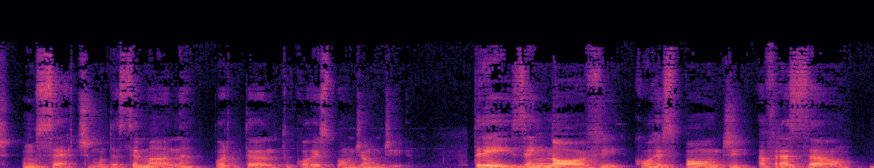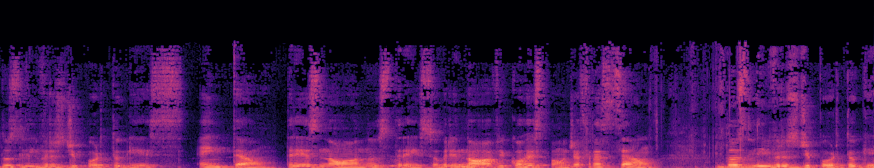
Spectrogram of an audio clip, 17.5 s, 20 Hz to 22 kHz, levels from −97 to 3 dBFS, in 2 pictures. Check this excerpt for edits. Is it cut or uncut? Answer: cut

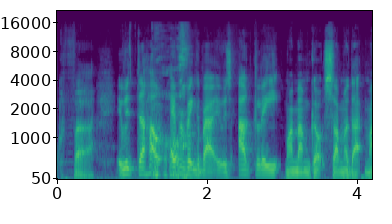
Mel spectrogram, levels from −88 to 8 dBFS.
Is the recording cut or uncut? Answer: cut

